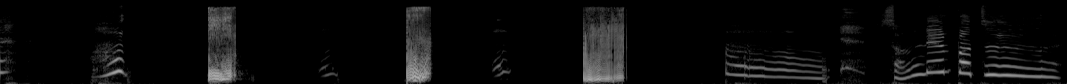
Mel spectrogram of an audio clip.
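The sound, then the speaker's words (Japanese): Several loud farts burst out one after another with short pauses between them, followed by a stretch of strained, wavering vocal noises. “なんだかこうやっていっぱいおならするのも楽しいね。”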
